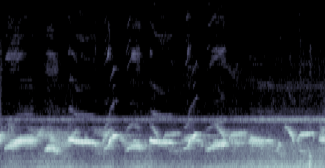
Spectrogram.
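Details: Short burst of song from a caged Chinese hwamei: bright, warbling whistles repeated in quick succession, each note bending up and down, with a steady high whine underneath.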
